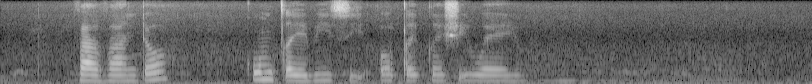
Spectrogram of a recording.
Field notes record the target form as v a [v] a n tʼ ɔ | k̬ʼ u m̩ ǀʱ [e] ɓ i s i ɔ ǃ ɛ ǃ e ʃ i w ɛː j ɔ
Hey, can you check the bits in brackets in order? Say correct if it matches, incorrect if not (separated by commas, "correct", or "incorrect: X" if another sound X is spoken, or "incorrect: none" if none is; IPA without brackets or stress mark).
correct, correct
